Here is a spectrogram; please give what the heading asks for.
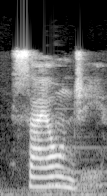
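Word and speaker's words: Saionji: I gotta freaking evaluate her last name here scionji okay so that is how you pronounce it can I maybe offer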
